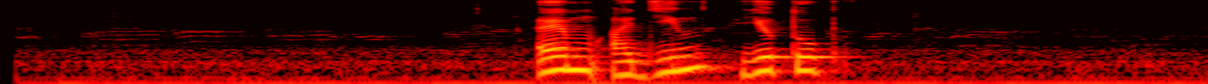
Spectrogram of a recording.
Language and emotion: Russian, neutral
